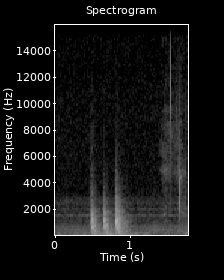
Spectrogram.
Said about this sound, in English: The frame is made out of wood. All right, I'm going to knock on wood really quickly after I say this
